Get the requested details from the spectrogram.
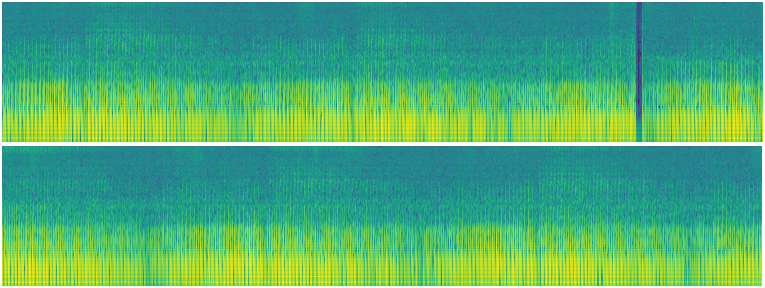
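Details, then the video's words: A grey male house cat purrs continuously, a deep buzzing rumble that swells and fades with each breath cycle, plus one sharp click midway; nothing else audible. "Just a grey cat and purring"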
